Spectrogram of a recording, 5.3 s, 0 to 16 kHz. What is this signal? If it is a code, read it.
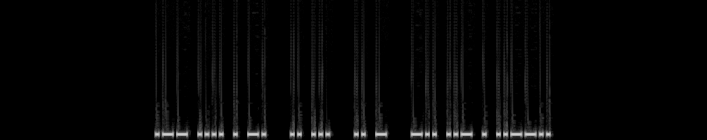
Morse code, heard as a keyed tone, about 46 wpm, 700 Hz. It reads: WHEN IS IT DUE?
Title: Sentences from Top 1000 Words - Review Part 6 - 45wpm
